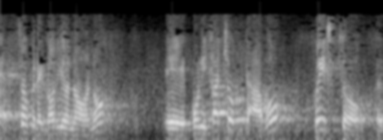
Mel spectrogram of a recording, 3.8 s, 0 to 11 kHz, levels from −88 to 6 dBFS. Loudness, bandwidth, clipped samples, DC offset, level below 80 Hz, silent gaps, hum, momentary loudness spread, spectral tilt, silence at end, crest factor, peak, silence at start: -13 LUFS; 8 kHz; under 0.1%; under 0.1%; -42 dBFS; none; none; 6 LU; -4 dB/octave; 0 s; 12 dB; 0 dBFS; 0 s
